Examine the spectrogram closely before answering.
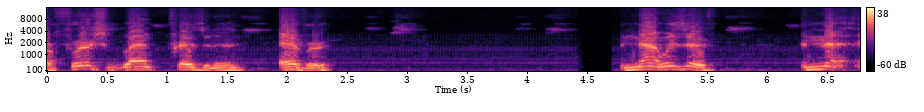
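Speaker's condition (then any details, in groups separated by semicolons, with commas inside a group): Cerebral palsy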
